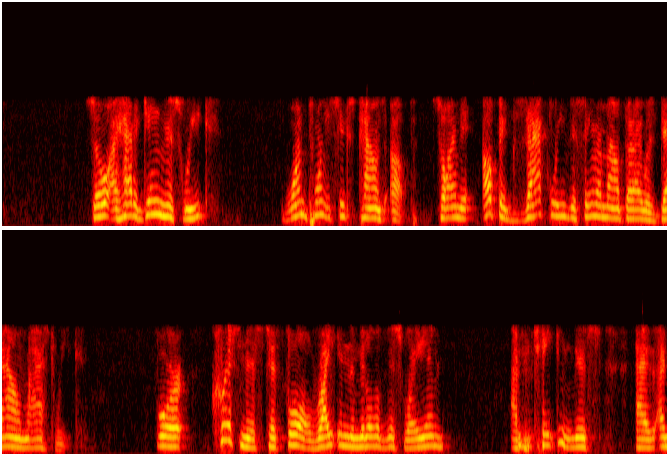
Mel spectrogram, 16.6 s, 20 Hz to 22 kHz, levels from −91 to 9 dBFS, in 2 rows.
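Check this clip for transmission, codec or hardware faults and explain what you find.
The clip has one fault, present for its whole length: tandem speech coding.

Throughout the clip, the speech has passed through two low-rate speech coders in a row. The roughness and smearing fit a GSM full-rate stage followed by AMR-NB at about 6.7 kbit/s, with a G.711 link between them. Each coder re-encodes the previous one's already degraded output, so the errors stack up. The result sounds rough, muffled and warbly. A spectrogram shows nothing above 3.7 kHz, with blurred, smeared harmonics and grainy gaps between formants. The waveform envelope looks ragged.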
